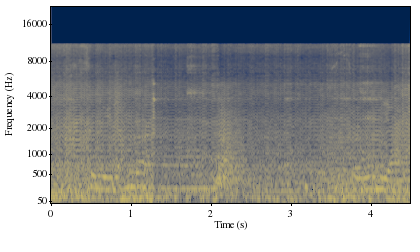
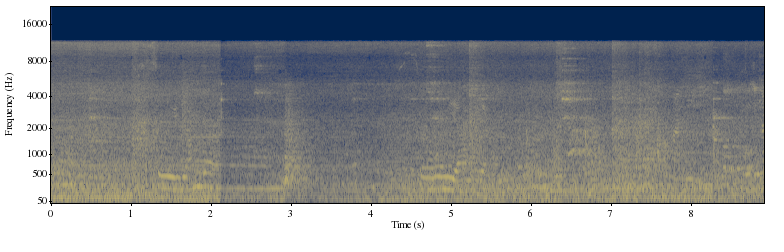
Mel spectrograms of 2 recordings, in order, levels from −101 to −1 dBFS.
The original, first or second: second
